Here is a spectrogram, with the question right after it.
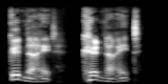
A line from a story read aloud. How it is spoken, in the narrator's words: chuckled to himself, muttering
